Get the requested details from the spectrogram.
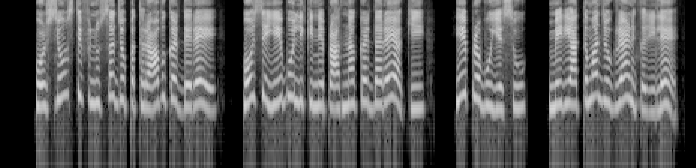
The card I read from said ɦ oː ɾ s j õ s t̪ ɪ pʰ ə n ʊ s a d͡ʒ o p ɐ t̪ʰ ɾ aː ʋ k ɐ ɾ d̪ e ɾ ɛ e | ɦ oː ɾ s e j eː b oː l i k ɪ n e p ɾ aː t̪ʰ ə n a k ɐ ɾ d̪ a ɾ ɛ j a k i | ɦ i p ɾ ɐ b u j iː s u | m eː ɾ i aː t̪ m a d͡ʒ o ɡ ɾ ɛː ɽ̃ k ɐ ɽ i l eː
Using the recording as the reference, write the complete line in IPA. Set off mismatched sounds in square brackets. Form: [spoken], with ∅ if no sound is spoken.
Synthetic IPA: ɦ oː ɾ s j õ s t̪ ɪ pʰ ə n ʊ s a d͡ʒ o p ɐ t̪ʰ ɾ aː ʋ k ɐ ɾ d̪ e ɾ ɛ e | ɦ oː ɾ s e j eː b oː l i k ɪ n e p ɾ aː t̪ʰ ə n a k ɐ ɾ d̪ a ɾ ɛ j a k i | ɦ [e] p ɾ ɐ b u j iː s u | m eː ɾ i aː t̪ m a d͡ʒ o ɡ ɾ ɛː ɽ̃ k ɐ [ɾ] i l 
